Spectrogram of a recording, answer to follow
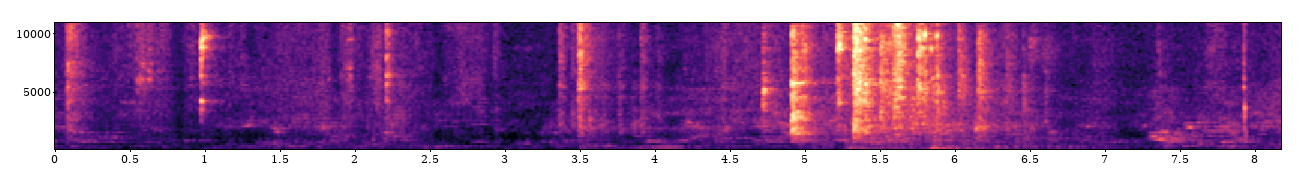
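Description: Indistinct voices chattering, with clinks and clatter of tableware. A louder noisy clatter comes about five seconds in.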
